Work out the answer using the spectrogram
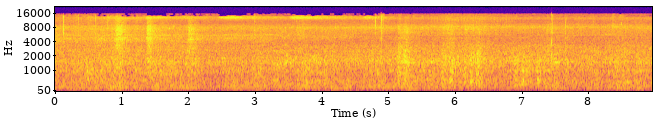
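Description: KiHa 47 diesel railcar running at speed, heard from on board: a steady rumble of wheels on rail with a sharp click from the track now and then.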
